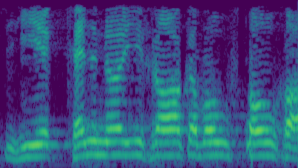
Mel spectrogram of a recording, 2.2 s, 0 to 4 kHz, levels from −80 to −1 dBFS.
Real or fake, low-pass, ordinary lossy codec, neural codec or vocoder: real; 3.6 kHz; none; none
